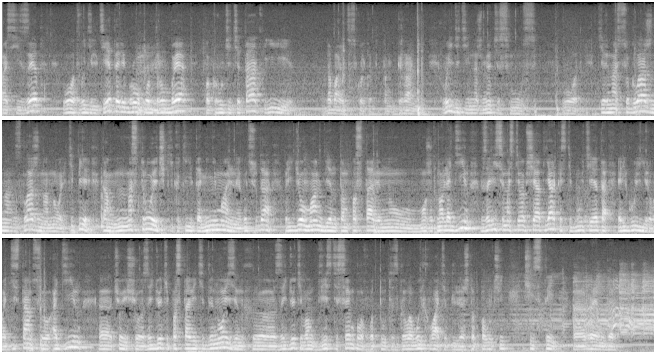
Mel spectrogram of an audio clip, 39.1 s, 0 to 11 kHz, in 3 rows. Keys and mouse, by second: 1.7-3.6 right drag, 3.0 ctrl+b, 7.3-9.8 middle drag, 8.5 Tab, 9.8-12.3 drag, 11.3 KP_1, 12.9 KP_0, 17.9-21.3 drag, 23.4-25.1 drag, 26.0-27.9 drag, 29.1-33.4 drag, 33.4 middle click, 33.8-36.5 drag, 35.8 KP_0.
